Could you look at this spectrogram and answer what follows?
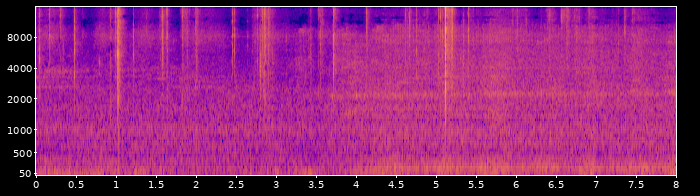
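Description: A few light clicks and taps of the DJI Mini 4 Pro's plastic body and arms being handled, over a steady low background rumble.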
